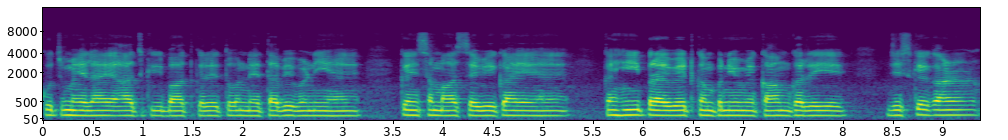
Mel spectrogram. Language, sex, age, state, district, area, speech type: Hindi, male, 18-30, Rajasthan, Jaipur, urban, spontaneous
